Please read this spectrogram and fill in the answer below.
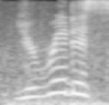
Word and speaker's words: Eurydice: It's, how do you pronounce her name? It's Eurydice.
